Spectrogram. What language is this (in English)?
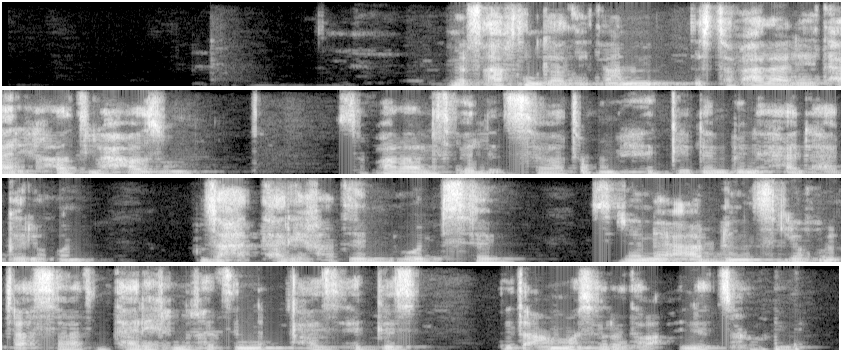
Tigrinya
